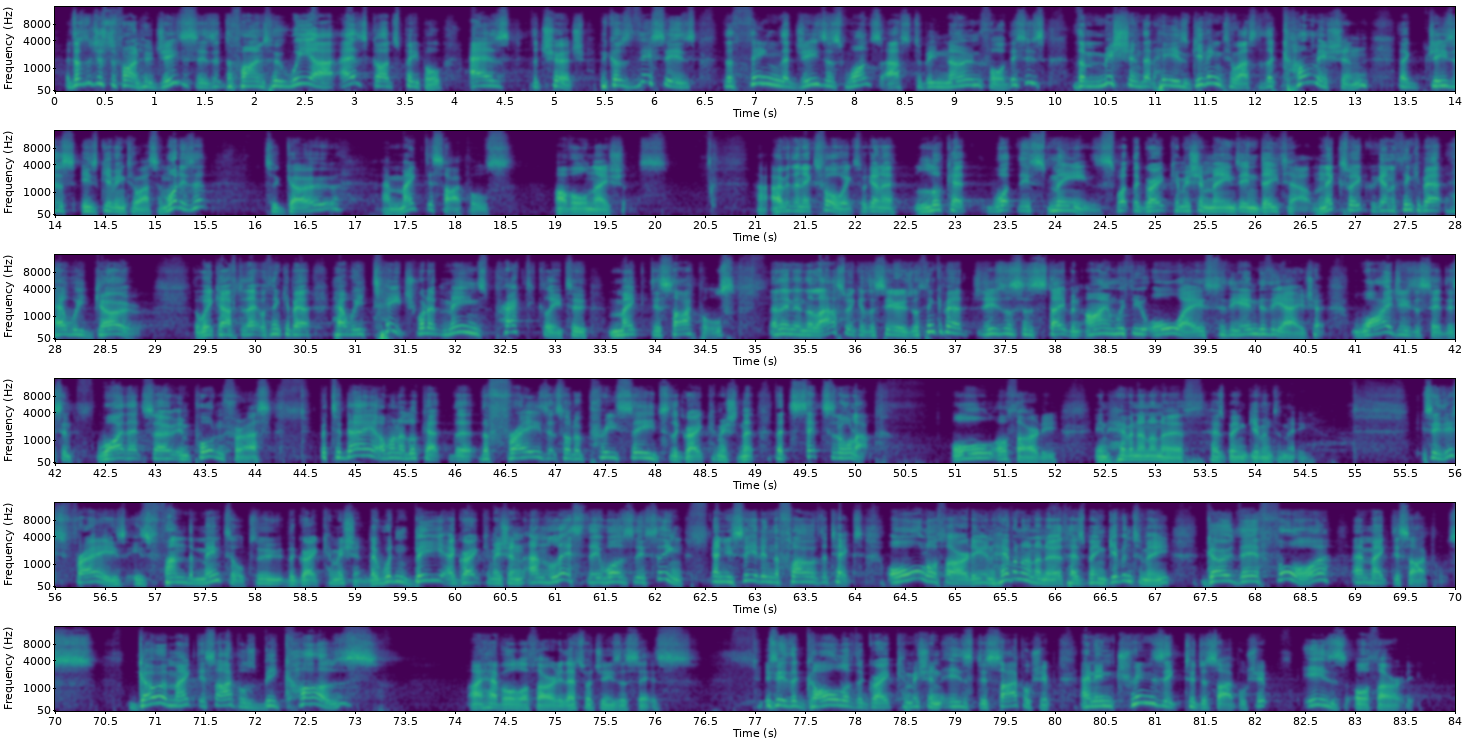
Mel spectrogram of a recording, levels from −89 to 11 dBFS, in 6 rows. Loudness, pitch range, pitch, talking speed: -23 LUFS, 135-190 Hz, 160 Hz, 185 wpm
